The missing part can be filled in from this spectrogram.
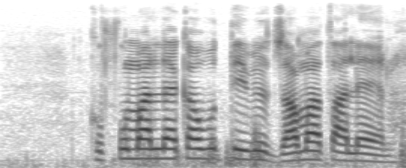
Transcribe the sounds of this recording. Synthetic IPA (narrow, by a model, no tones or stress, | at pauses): kufumalɛkaβutiβib͡ʐamat͡salɛːlɔ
